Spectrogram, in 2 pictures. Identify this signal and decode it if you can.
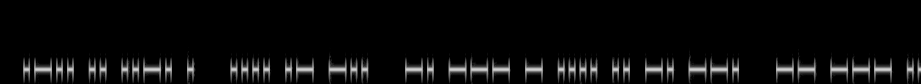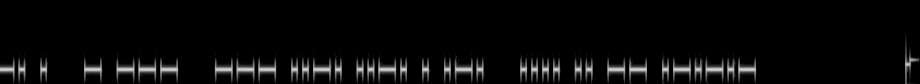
Morse code, heard as a keyed tone, about 22 wpm, 700 Hz. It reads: LIFE HAD NOTHING MORE TO OFFER HIM.
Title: Sentences from Top 1000 Words - Review Part 4 - 22wpm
